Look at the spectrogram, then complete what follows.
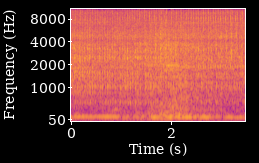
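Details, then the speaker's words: Chevrolet Onix Plus LT manual, engine cold (18°C, ambient 17°C) after two days parked, idling: low rough pulsing knock about four a second appears as the brake pedal is pressed, not audible inside the car; cause unknown. "ele pisa no pedal do freio para mim aí ó é realmente faz um barulho"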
